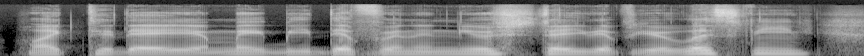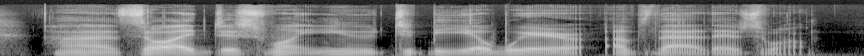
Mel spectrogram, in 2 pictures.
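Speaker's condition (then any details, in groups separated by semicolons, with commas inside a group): Cerebral palsy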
